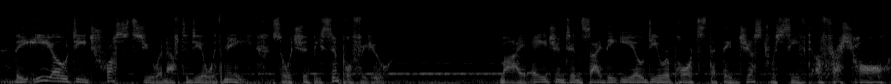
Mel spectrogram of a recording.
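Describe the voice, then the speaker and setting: A man in a put-on character voice, over clear background noise. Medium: video game. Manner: measured, calculating.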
